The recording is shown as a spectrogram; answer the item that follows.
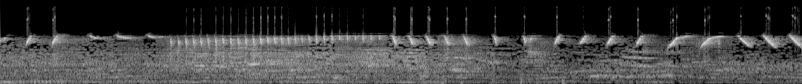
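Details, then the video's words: Canary in energetic, full song, recorded as a tutor track for training other songbirds and praised for its unique melodic variations: rapid high rolling trills, then a run of sharp rising whistled notes repeated about three times a second. "Masteran Kenari 3 Menit Langsung Gacor"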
